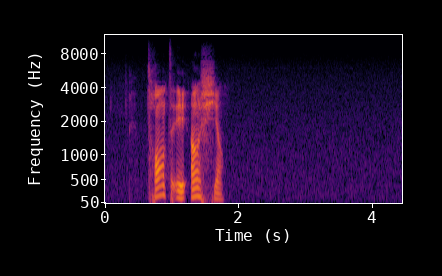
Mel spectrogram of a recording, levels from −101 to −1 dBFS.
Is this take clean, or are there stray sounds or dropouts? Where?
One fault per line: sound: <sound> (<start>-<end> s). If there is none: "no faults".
no faults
